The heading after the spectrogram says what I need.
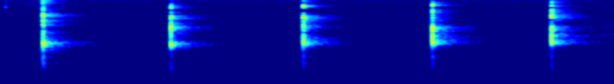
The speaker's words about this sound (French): les clics, les sons que les cachalots font lorsqu'ils cherchent dans les profondeurs les calmars, lorsqu'il a repéré ces sons, il nous guide sur euh, les, les cachalots et nous attendons qu'ils remontent en surface pour pouvoir nous immerger avec eux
